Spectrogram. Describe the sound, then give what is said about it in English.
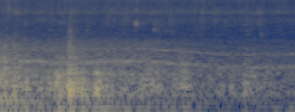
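Steady rain hisses over a deep, rolling rumble of thunder that swells early on and then grumbles on, with no voices: a fierce storm with stinging rain and bitter icy wind, on the way from Crown Street to Cleveland Street. “But with a fierce storm brewing, as Eliza battled to shield her babies from the stinging rain and bitter icy wind.”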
